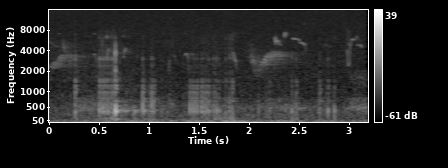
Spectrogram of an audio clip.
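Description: bird, bird call

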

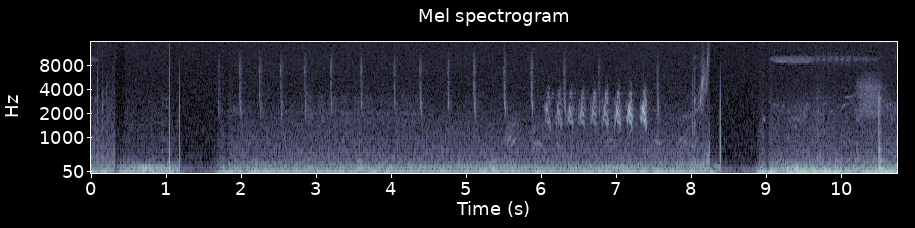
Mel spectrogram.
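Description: bird, male rufous hummingbird

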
